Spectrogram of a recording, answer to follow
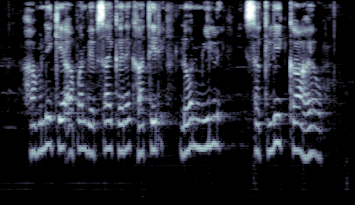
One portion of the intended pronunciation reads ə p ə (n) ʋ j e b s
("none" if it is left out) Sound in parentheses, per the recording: n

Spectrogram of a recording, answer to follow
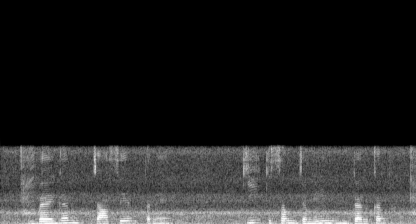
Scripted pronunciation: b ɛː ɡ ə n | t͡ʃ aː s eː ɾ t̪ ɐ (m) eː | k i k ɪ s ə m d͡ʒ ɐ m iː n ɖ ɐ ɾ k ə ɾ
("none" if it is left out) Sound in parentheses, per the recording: n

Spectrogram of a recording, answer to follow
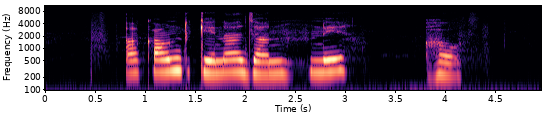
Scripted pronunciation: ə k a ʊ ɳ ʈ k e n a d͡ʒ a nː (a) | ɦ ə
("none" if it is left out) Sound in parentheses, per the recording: e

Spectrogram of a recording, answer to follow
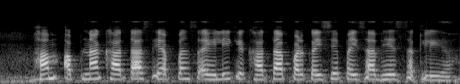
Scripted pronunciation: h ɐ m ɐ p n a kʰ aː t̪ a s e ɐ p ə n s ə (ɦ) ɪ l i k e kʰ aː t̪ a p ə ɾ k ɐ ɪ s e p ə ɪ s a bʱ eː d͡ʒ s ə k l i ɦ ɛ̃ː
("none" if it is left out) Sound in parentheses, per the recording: ɦ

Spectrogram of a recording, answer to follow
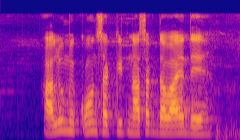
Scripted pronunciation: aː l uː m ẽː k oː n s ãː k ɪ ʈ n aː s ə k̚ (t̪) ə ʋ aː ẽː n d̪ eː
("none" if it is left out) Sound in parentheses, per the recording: d̪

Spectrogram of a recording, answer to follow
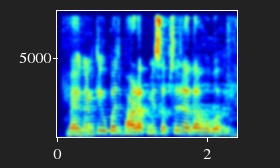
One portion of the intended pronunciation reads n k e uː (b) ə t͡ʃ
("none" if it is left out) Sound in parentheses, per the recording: p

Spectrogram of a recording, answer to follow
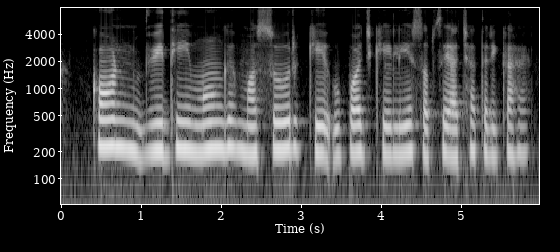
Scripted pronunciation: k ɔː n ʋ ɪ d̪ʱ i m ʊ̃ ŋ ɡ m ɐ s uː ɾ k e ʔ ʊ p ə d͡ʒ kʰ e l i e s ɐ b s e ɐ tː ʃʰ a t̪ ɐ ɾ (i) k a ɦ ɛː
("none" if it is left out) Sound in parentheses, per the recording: iː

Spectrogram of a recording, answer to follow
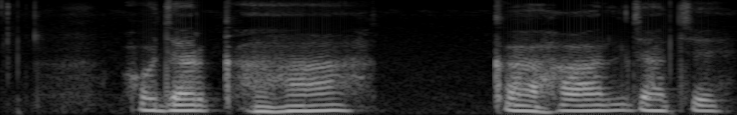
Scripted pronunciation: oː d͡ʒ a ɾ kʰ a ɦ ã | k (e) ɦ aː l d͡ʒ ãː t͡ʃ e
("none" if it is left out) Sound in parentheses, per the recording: a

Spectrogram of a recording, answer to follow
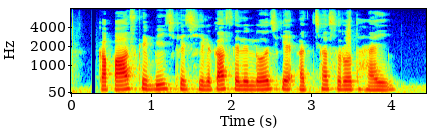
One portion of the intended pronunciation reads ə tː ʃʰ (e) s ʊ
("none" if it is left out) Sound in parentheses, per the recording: a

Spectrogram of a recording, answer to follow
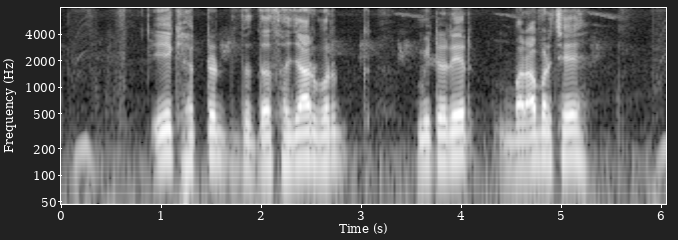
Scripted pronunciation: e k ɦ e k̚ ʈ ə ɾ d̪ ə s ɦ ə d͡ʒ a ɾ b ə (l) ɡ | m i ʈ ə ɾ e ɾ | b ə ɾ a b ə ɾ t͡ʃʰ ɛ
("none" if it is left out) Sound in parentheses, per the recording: ɾ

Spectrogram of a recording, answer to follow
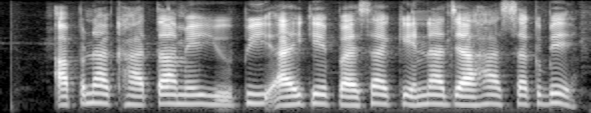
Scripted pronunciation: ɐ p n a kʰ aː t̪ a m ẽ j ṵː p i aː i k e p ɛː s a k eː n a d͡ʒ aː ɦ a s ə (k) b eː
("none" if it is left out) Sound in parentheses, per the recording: k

